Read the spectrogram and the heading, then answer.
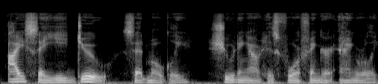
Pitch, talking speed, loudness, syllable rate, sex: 90 Hz, 175 wpm, -21 LUFS, 5.3 syllables/s, male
